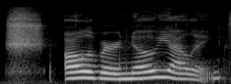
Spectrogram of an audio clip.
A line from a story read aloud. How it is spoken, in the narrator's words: said his teacher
